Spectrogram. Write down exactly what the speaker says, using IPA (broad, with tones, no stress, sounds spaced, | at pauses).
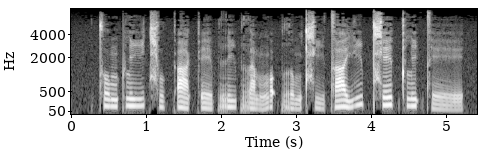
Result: tʰ o˧ m pʰ l iː˦˥ t͡ɕʰ u˨˩ k̚ ʔ aː˨˩ k̚ ʔ eː˩˦ p r iː˦˥ p r a˨˩ m ŋ ɔ˦˥ ʔ p r o˩˦ m t͡ɕʰ iː˨˩ tʰ aː˥˩ j iː˥˩ p̚ t͡ɕʰ eː˥˩ t̚ pʰ l i˦˥ ʔ tʰ eː˨˩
